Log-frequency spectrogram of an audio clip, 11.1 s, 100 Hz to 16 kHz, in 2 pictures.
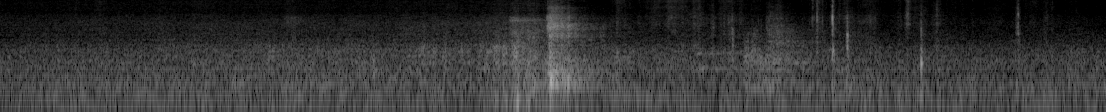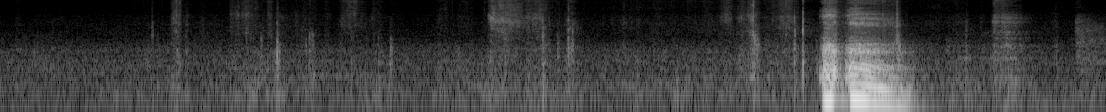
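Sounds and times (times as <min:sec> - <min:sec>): paper rustling: 0:02.4 - 0:05.4, 0:06.2 - 0:10.5
faint paper crinkles and taps: 0:02.5 - 0:05.4, 0:06.2 - 0:09.6.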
